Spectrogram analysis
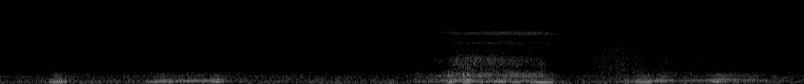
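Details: Sleeping dog snoring: several low, rumbling snores in a row over a few breaths, with soft snuffling between them.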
